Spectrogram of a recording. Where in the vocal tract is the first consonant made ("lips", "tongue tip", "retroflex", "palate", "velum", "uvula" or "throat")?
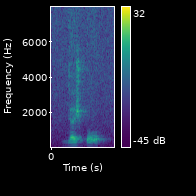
velum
